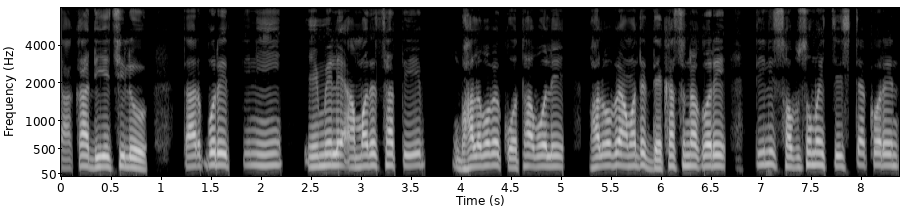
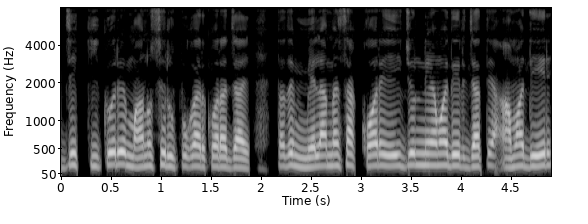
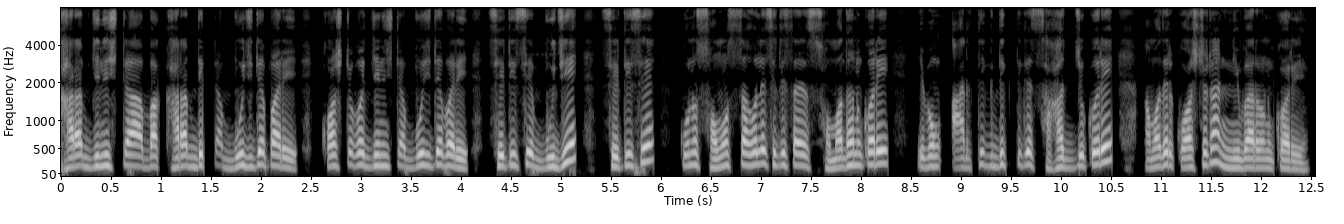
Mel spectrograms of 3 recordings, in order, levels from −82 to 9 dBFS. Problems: none marked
